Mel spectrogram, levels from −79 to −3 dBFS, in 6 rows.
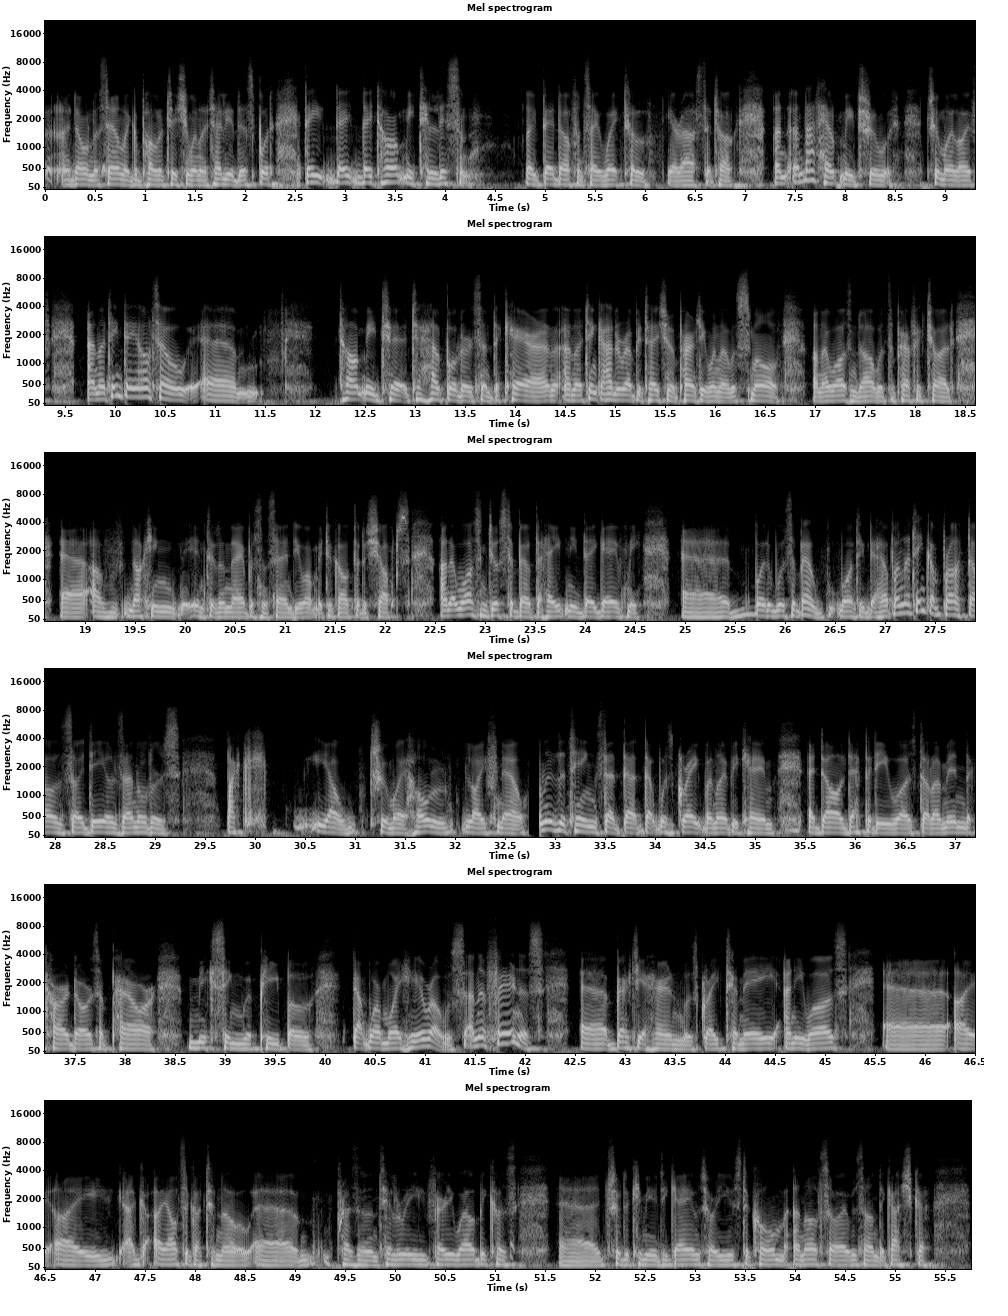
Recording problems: squashed, flat; heavily
muffled; very slightly; fading above 2 kHz

